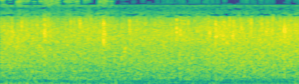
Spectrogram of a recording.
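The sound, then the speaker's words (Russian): Rain falling, meant as the first slow drops of a shower during a walk in a pine forest. It is a steady, dense hiss of rain with a few faintly louder drops and no voices. “И в этот момент ударили первые неторопливые капли дождя.”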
